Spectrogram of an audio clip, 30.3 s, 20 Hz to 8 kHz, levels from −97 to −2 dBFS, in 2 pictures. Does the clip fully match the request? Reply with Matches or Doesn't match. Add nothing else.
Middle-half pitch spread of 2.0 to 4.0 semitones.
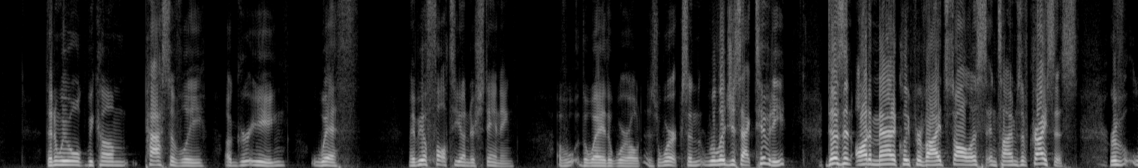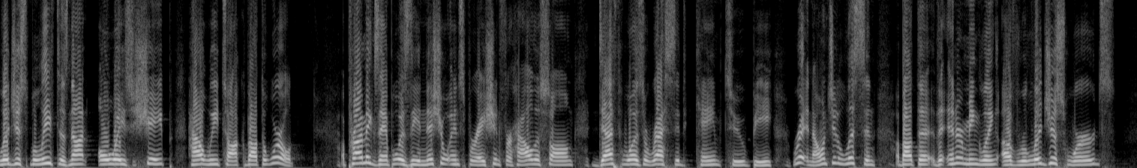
Matches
